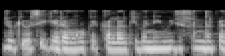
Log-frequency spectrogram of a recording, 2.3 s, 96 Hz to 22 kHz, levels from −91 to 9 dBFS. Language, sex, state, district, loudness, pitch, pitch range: Hindi, female, Chhattisgarh, Korba, -17 LUFS, 205 Hz, 195-210 Hz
